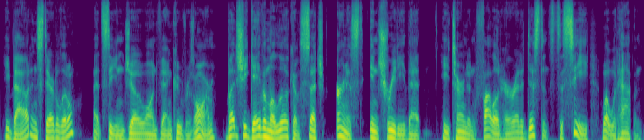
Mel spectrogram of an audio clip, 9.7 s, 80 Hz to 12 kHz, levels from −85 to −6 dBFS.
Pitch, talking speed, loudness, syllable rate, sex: 110 Hz, 225 wpm, -20 LUFS, 5.8 syllables/s, male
